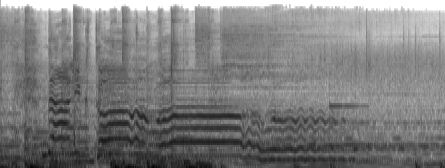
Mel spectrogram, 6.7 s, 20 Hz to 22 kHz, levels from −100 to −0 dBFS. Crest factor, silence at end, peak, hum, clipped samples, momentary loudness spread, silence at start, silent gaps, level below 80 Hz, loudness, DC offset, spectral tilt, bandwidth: 12 dB; 0 s; 0 dBFS; none; under 0.1%; 14 LU; 0 s; none; -18 dBFS; -13 LUFS; under 0.1%; -5.5 dB/octave; 18 kHz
